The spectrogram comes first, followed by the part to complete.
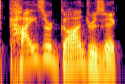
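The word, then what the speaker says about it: Kysre Gondrezick: Do you want to take a shot at pronouncing Jaylen Brown's girlfriend's name? No. It's Kaiser Gondrezick, Glenn Gondrezik's daughter.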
